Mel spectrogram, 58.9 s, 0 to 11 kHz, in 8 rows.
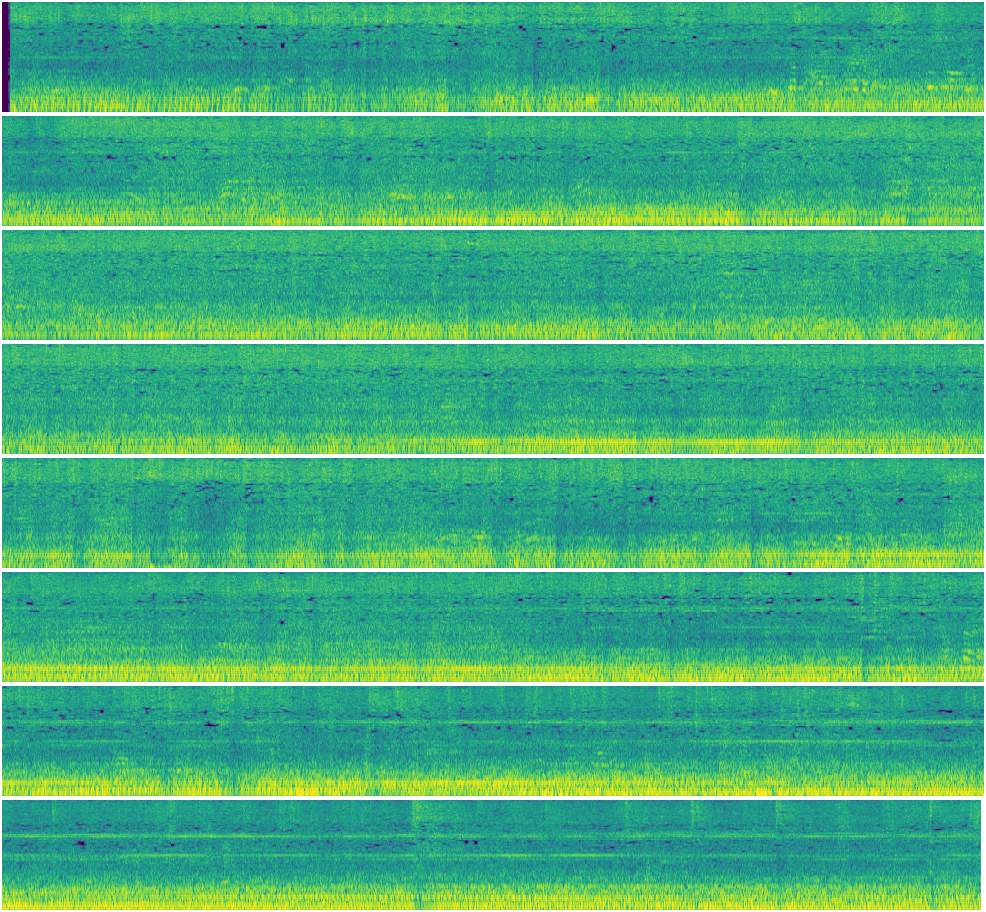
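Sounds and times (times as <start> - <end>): large machine engine running: 0.1 - 58.9.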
